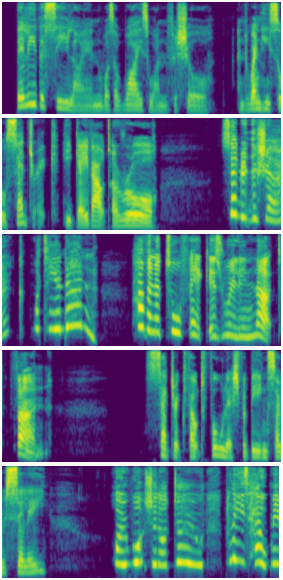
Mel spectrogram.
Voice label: Audiobook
